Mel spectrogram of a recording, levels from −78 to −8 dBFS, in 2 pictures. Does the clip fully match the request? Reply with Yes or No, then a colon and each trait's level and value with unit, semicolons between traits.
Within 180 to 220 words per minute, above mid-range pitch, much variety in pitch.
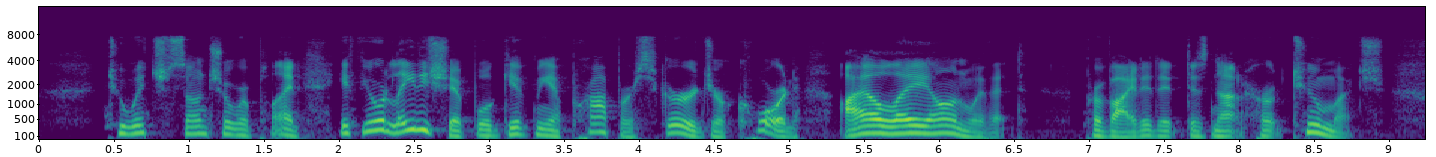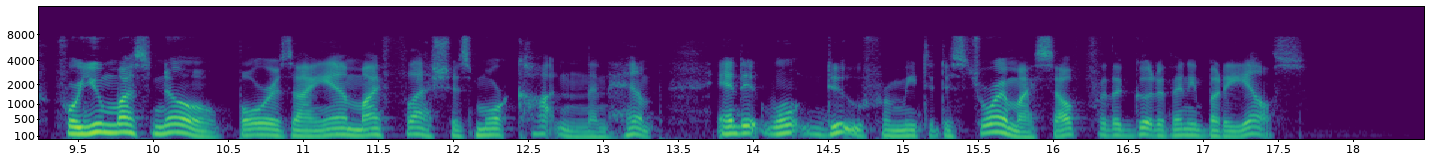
No: average, 185 wpm; low, 130 Hz; wide, 6.2 semitones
